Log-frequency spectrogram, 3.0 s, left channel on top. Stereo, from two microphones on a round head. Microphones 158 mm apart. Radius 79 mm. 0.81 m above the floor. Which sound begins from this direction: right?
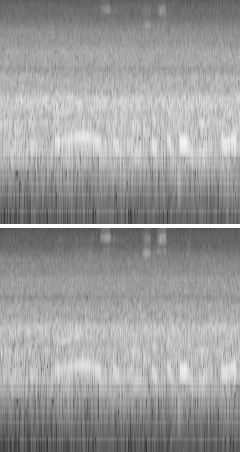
A woman speaking, at 0.7 s.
